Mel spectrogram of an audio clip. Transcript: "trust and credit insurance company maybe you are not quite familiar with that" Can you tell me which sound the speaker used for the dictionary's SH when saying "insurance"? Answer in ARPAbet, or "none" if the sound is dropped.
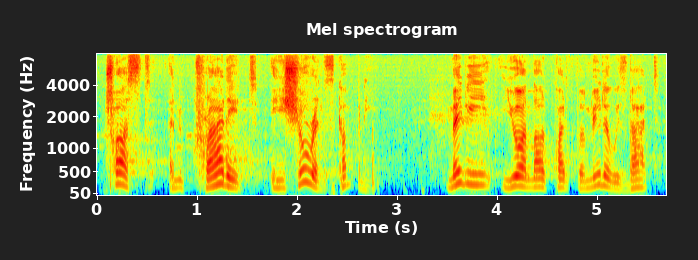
SH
